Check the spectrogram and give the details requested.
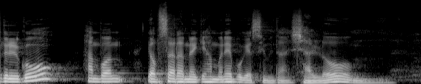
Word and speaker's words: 샬롬: 샬롬. 발음 자어야 돼요. 살롬 뭐 이러면 안 되고.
